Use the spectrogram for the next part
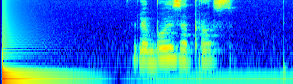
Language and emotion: Russian, neutral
